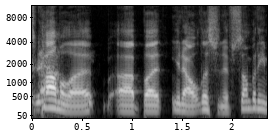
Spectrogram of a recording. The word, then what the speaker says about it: Kamala: One of these days she's going to, Yeah, I think it's Kamala. It's Kamala. But, listen, if somebody mispronounces her name unintentionally, I don't have a problem with that.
